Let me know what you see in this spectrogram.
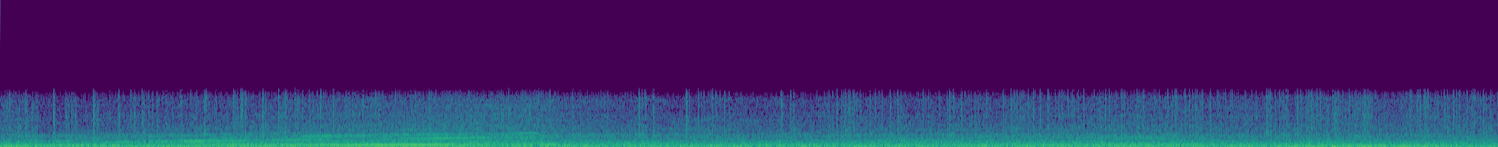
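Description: Car engine heard from inside a moving car, with road rumble. Its note rises steadily as the car accelerates for about seven seconds, then holds steady at cruising speed.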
